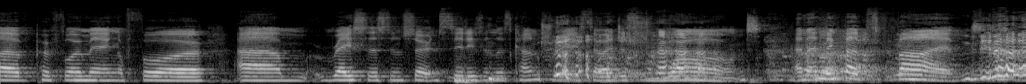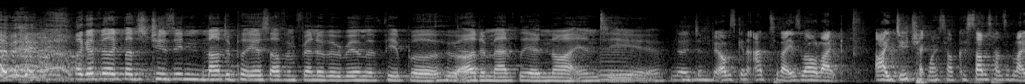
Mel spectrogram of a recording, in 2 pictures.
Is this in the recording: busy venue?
yes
